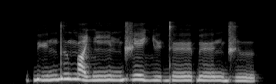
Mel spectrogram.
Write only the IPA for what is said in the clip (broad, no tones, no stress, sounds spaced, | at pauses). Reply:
ɓ y n d ɯ m ɑ ʎ ĩː n d͡ʒ e ʎ y d øː ɓ øː n d͡ʒ ɯ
